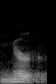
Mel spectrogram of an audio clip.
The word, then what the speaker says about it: Newark: and granville street railway and locals pronounce it Newark Ohio keep that in mind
